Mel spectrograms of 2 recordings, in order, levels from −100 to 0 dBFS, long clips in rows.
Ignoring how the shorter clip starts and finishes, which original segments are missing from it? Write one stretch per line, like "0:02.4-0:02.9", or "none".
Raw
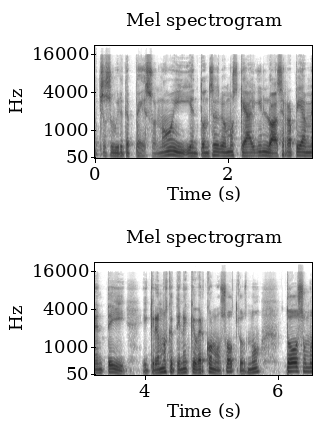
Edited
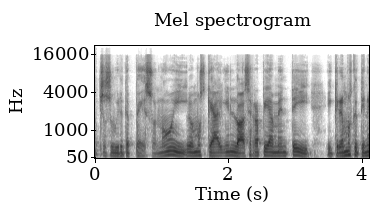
0:01.4-0:01.9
